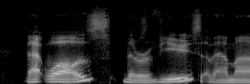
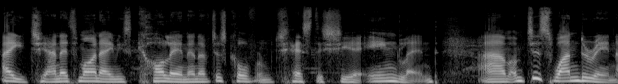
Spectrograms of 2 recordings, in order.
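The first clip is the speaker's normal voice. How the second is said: badly faked Englishman on the phone; poor English accent. Prank caller Colin asks cafe about tea, poor English accent. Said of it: "disregard the piss poor English accent".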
